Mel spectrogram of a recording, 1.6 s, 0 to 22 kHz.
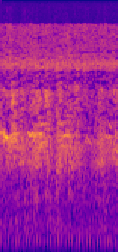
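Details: Domestic ducklings 25 days old make a dense, continuous chorus of high, thin peeps that overlap without pause, with a soft low hum underneath.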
